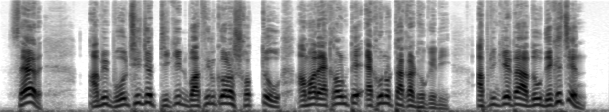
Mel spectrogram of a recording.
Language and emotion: Bengali, angry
